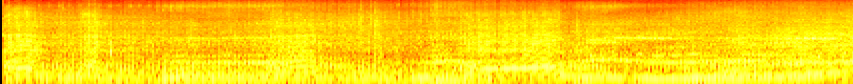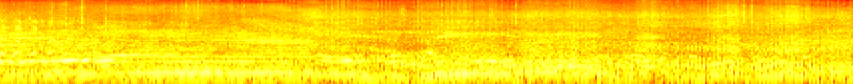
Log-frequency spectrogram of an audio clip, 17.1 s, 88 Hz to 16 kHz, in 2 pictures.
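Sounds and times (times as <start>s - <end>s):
small engine revving: 4.2s - 17.0s.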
